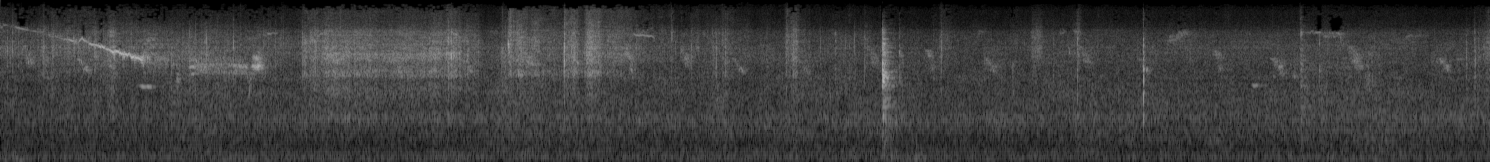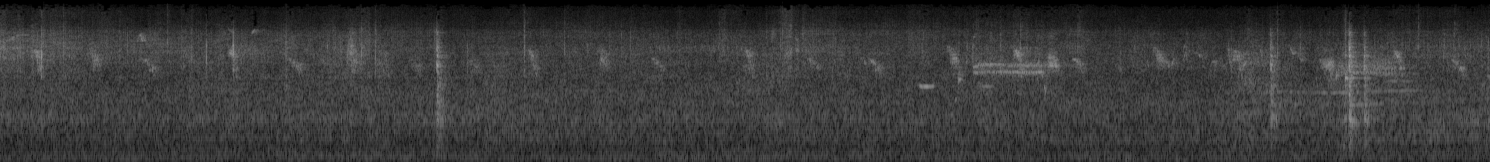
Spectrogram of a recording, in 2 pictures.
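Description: Outdoor ambience: birds chirping now and then over a steady low rumble, with a few sharp clicks scattered through.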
